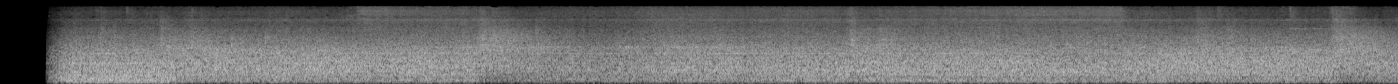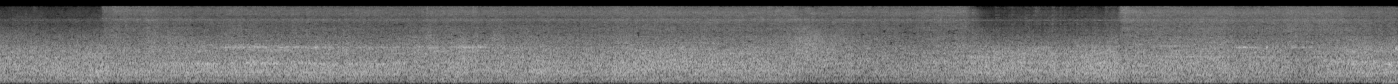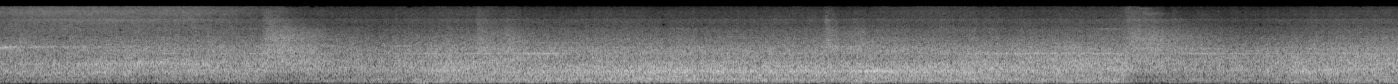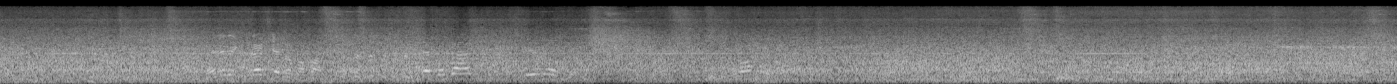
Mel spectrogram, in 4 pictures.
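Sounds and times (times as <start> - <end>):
bottling machinery din: 0.6 - 55.9.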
